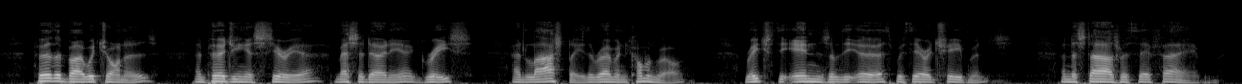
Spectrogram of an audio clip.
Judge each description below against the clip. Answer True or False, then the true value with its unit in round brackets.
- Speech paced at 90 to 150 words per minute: True (140 wpm)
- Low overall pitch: True (120 Hz)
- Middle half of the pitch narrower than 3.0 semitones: True (2.5 semitones)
